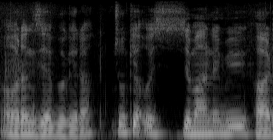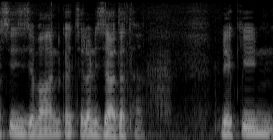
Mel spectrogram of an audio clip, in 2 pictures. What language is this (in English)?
Urdu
